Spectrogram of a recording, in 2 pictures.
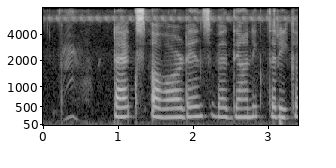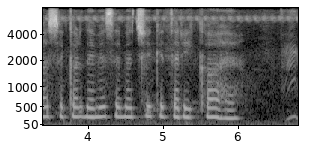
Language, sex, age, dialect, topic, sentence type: Magahi, female, 18-24, Central/Standard, banking, statement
